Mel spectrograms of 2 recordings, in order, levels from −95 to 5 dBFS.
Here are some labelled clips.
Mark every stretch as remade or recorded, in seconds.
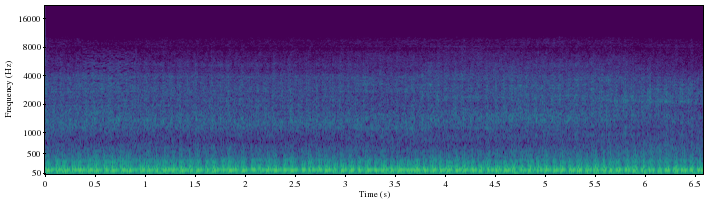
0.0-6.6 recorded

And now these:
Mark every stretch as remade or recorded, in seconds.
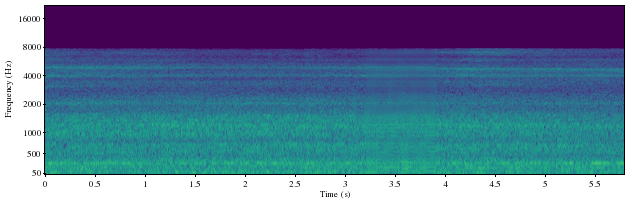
0.0-3.2 recorded; 3.2-3.9 remade; 3.9-5.8 recorded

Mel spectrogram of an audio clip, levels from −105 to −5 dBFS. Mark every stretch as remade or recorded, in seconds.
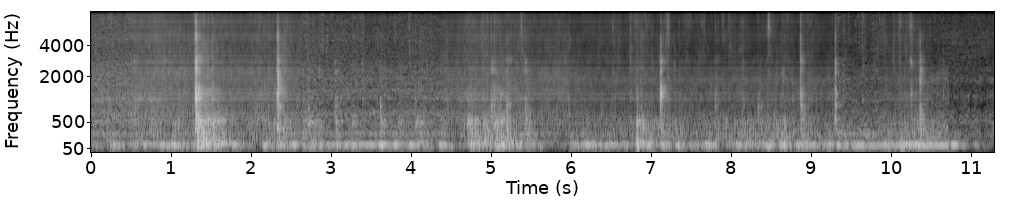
0.0-0.5 recorded; 0.5-2.6 remade; 2.6-4.4 recorded; 4.4-9.3 remade; 9.3-9.9 recorded; 9.9-10.5 remade; 10.5-11.3 recorded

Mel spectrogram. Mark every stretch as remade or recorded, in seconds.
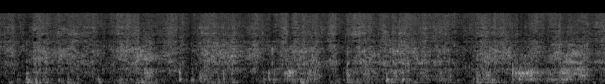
0.0-1.6 remade; 1.6-5.3 recorded; 5.3-6.1 remade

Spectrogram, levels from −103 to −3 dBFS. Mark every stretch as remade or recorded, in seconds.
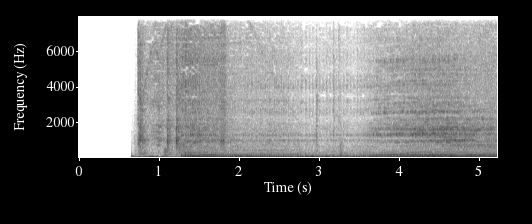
0.0-5.2 recorded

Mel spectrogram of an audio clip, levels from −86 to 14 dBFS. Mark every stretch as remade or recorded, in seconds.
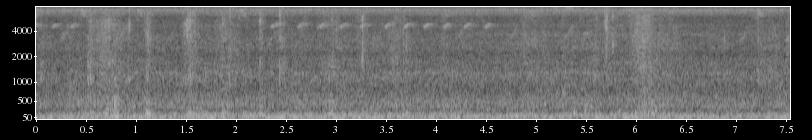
0.0-3.4 remade; 3.4-5.4 recorded; 5.4-6.4 remade; 6.4-7.1 recorded; 7.1-7.5 remade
